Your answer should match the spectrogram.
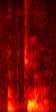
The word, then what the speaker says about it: Lauturo: Lauturo. Lauturo. On redit? Ouais, vas-y. C'est l'accent tonique qui n'est pas sur la dernière syllabe.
